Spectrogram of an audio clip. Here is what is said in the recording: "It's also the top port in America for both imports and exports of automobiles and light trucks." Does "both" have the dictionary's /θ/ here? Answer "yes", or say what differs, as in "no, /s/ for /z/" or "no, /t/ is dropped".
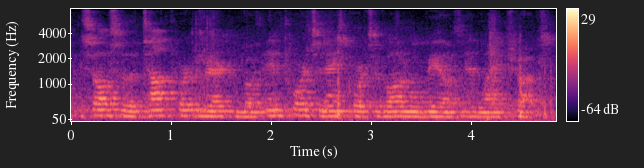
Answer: yes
